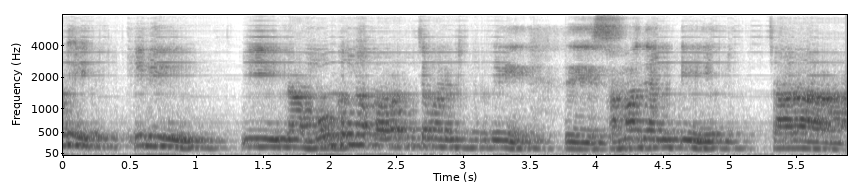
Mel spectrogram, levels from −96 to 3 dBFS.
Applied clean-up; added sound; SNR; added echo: neural separator model SepFormer DNS4.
